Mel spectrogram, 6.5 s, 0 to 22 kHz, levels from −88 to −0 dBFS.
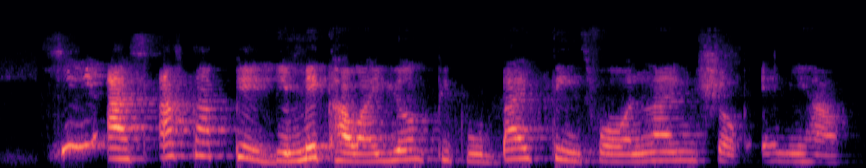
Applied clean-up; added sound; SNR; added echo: none; none; none; none.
